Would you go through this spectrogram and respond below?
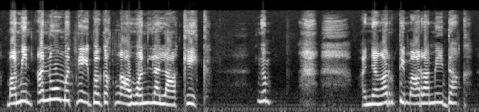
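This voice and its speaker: A woman's voice: sits high, moderate pace, a little hiss or hum, close to an everyday voice. A woman with an Ilocano accent playing a wronged girlfriend in an audio drama, pleading her case in a plaintive, emphatic way. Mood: pained, resigned. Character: wronged, hurt girlfriend defending herself.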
